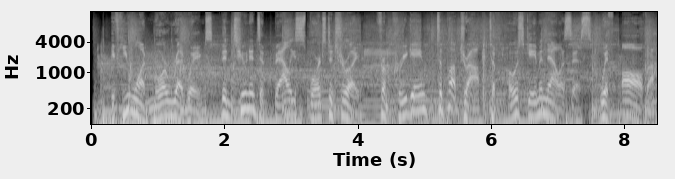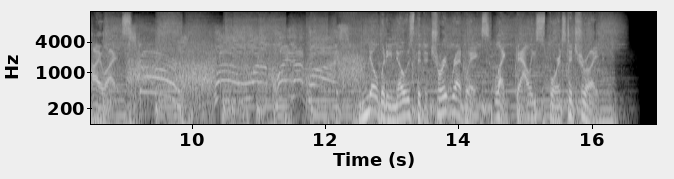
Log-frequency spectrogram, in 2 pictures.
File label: Sports Affiliate Gritty Tough Excitement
